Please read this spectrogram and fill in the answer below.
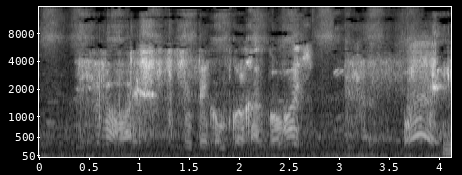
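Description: Quieter speech, voices coming over a phone call, ending with a short spoken 'oi?' near the end.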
